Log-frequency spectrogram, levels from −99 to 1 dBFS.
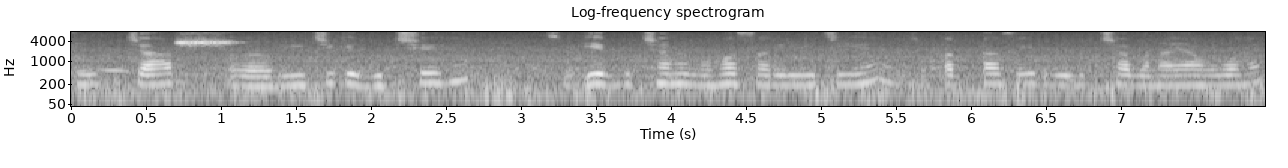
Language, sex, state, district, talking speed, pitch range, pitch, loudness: Hindi, female, Bihar, Katihar, 145 wpm, 185-210 Hz, 195 Hz, -17 LUFS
